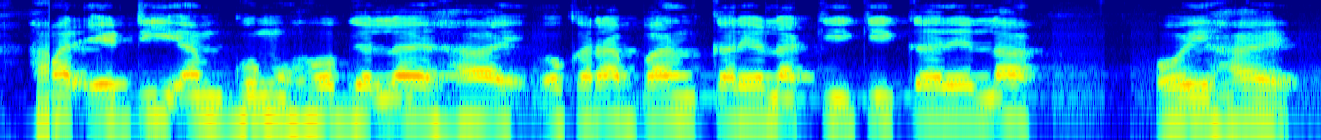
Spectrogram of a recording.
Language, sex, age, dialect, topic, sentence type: Magahi, male, 18-24, Western, banking, question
